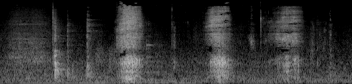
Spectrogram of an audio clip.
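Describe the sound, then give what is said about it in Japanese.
Eating a miso soup pasta dish with a tomato tang: a few soft, breathy bursts of slurping and chewing with small clicks between them, faint and without talk. “味噌いただきます。”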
